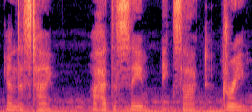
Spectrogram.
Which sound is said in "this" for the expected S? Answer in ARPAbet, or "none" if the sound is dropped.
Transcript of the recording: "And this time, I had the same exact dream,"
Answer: S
